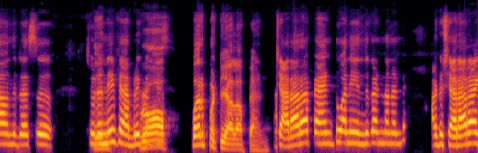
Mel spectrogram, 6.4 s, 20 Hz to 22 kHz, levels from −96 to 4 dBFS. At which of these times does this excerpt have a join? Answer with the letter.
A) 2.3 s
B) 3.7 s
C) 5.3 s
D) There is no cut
B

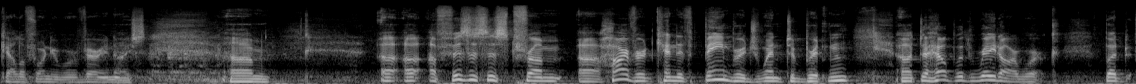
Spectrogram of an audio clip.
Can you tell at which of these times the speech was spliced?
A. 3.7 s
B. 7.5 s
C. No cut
B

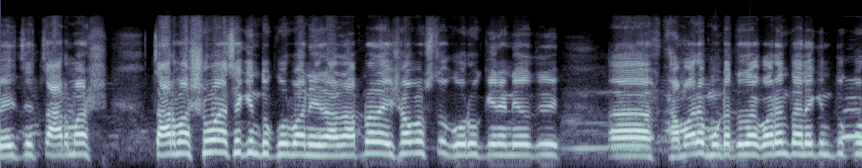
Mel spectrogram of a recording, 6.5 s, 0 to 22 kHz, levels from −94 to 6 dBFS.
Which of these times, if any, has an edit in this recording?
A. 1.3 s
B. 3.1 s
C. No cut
C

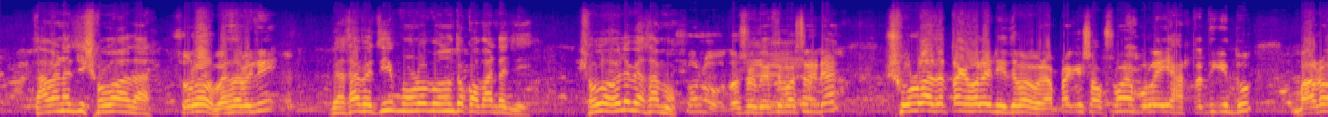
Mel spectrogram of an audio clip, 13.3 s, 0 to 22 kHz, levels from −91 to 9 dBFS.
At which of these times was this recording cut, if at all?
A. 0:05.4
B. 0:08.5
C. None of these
A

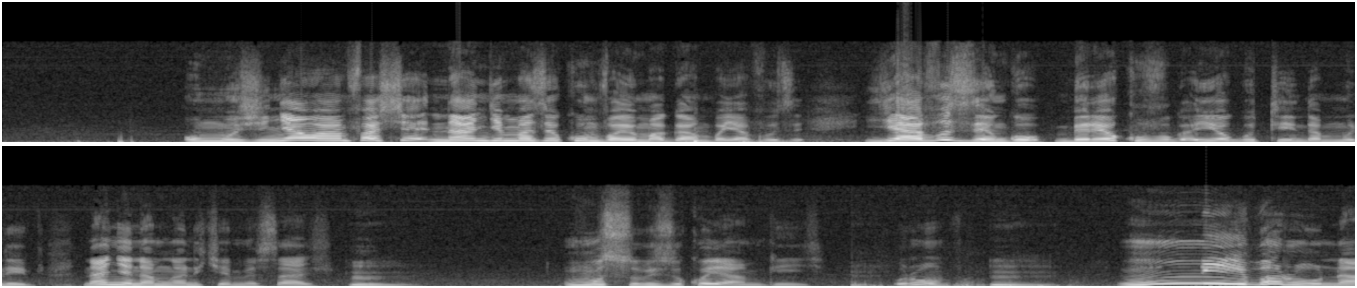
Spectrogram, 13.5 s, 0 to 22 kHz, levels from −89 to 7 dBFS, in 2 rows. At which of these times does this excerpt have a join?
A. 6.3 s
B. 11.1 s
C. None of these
B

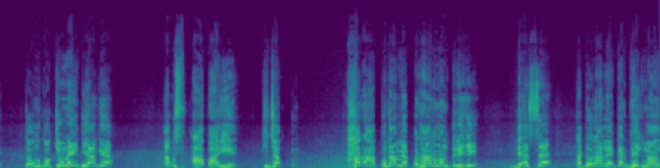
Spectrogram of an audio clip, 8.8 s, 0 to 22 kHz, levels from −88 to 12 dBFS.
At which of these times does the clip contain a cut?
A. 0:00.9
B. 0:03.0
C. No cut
C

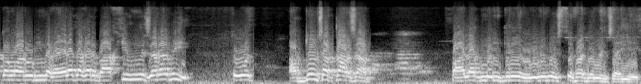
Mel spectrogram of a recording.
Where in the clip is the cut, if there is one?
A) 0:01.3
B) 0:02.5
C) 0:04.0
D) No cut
B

